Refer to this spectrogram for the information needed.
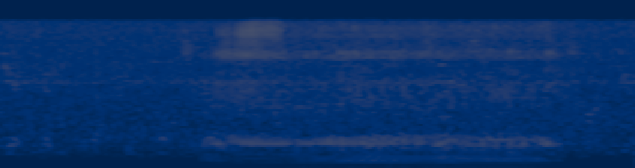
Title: Snoring Bulldog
